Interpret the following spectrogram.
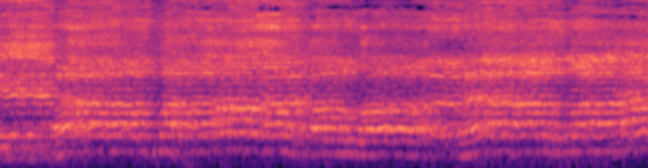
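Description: A group of men chanting Moroccan Sufi praise of the Prophet (amdah) together, voices only, in a steady melodic line.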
